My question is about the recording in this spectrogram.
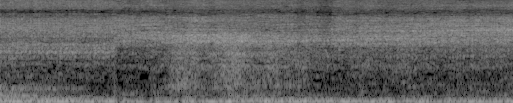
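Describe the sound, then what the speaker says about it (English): Tiger rattlesnake rattling a warning after being startled, a steady continuous buzzing hiss close by, holding evenly for the whole stretch without pauses. "As you can hear the rattle here, the snake is warning me that it's there"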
